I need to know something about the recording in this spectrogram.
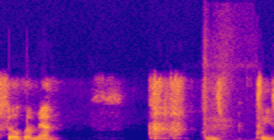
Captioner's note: chuckles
